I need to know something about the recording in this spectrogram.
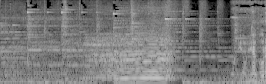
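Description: A single long, drawn-out moo-like call of about two seconds that rises slowly in pitch and drops off at the end, laid over a soft, steady music bed.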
